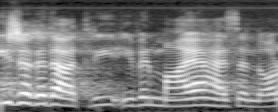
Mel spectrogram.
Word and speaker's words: Jagadhatri: Jagadhatri, Bengali में अगर बोलूँ Jagodhatri, being a Bengali, I would want to pronounce it that way, is जैसे show का नाम भी है, माँ दुर्गा का ही एक रूप है।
